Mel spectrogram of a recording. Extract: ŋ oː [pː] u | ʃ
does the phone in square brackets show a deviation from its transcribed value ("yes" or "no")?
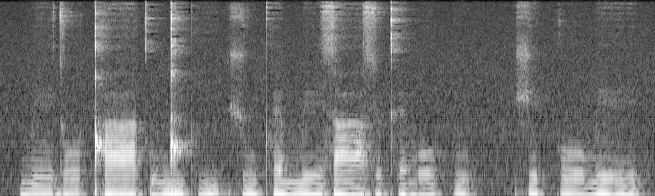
no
